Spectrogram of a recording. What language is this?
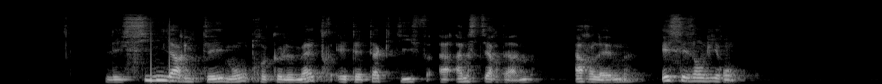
French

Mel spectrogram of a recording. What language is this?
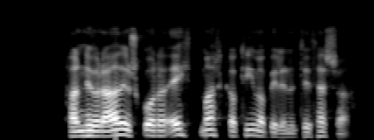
Icelandic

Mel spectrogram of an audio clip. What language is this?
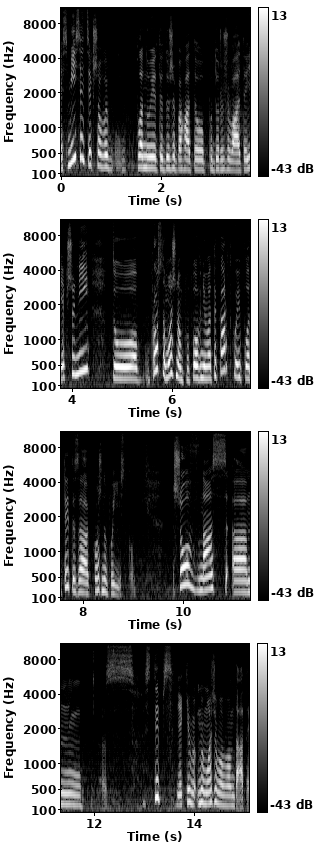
Ukrainian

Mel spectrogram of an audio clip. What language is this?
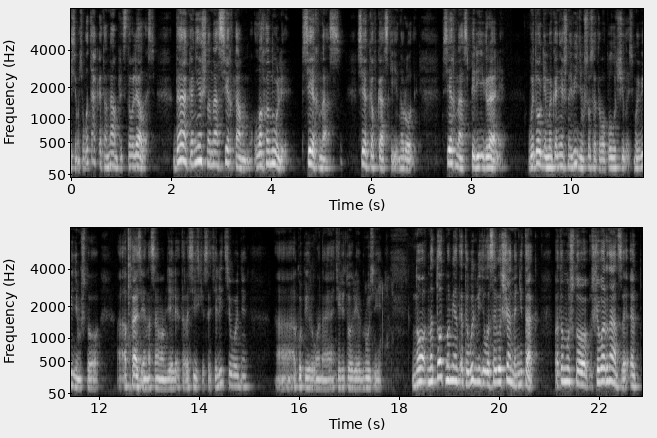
Russian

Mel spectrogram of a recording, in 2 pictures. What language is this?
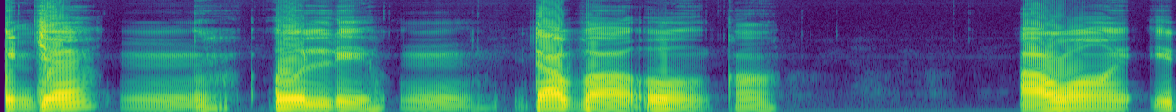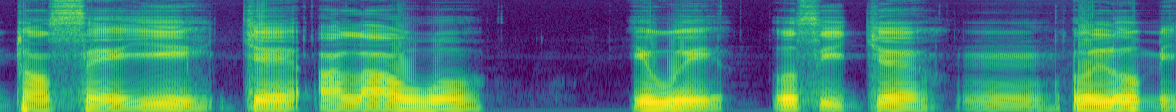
Yoruba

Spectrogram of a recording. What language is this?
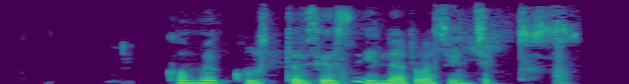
Spanish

